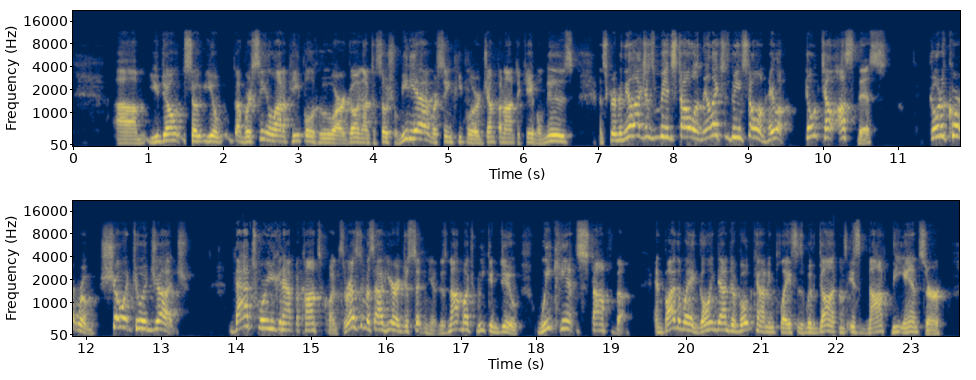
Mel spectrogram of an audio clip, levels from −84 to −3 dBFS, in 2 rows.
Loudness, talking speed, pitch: -17 LUFS, 235 wpm, 185 Hz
